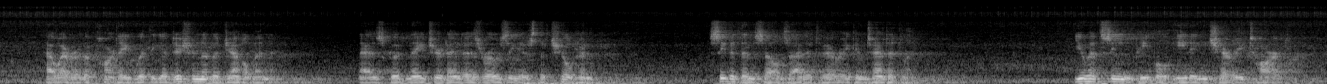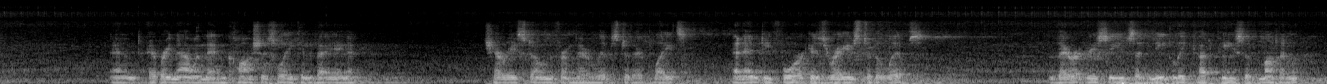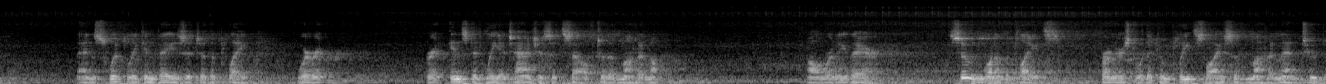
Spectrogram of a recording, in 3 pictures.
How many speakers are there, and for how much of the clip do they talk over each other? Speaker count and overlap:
one, no overlap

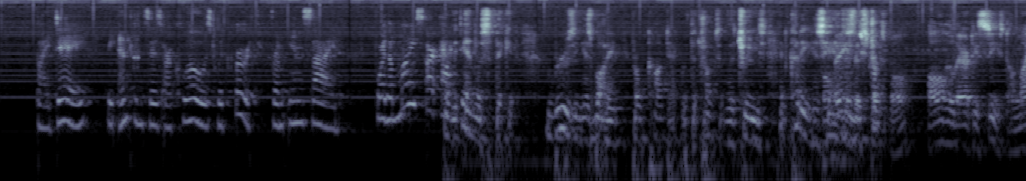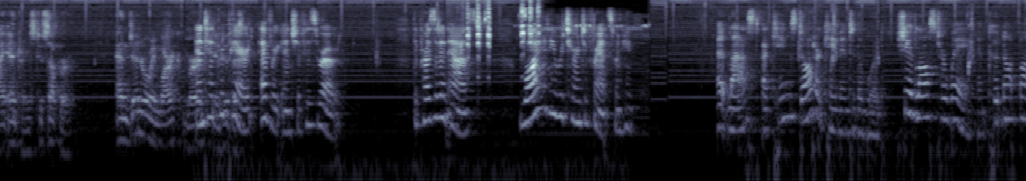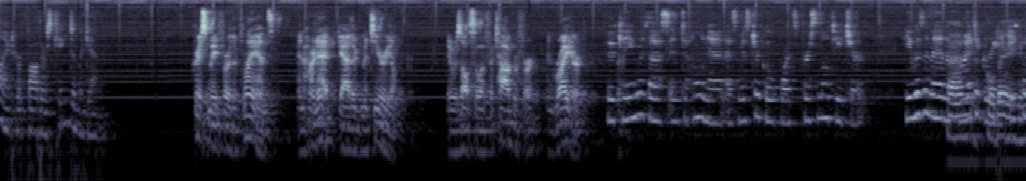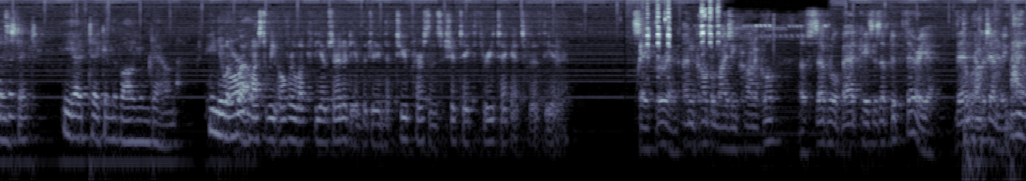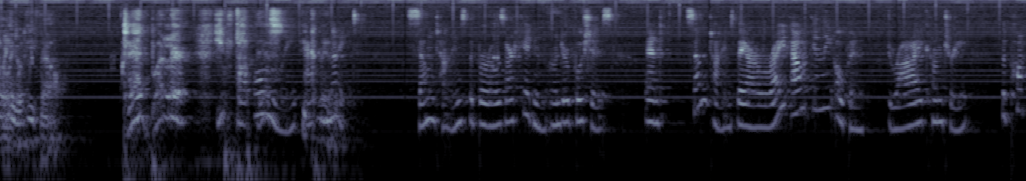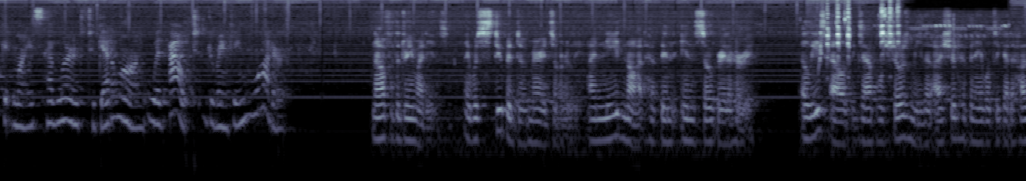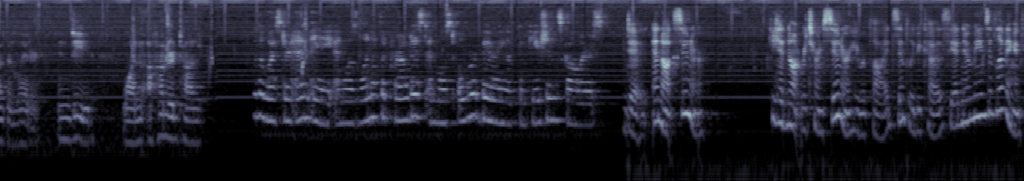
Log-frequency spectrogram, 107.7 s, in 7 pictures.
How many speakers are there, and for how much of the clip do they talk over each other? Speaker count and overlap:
nine, about 7%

